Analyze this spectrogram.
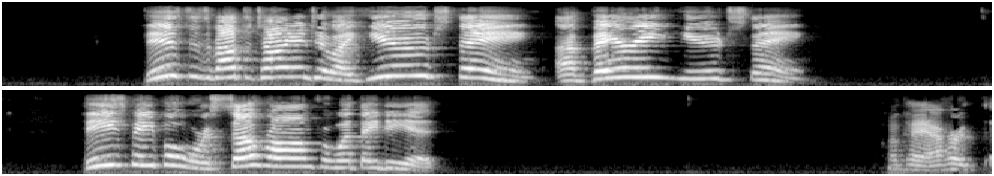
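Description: A woman speaks calmly close to the microphone.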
